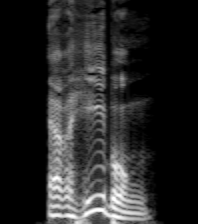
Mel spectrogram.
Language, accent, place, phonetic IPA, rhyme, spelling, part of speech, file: German, Germany, Berlin, [ɛɐ̯ˈheːbʊŋ], -eːbʊŋ, Erhebung, noun, De-Erhebung.ogg
- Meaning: 1. elevation 2. uprising 3. survey 4. levy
